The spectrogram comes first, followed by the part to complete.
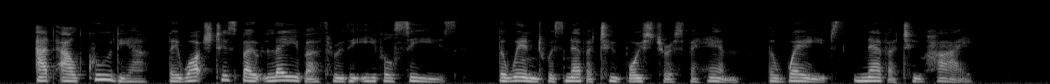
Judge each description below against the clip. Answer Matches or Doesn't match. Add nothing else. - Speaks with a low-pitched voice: Doesn't match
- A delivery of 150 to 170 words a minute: Doesn't match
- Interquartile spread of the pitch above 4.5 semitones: Doesn't match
